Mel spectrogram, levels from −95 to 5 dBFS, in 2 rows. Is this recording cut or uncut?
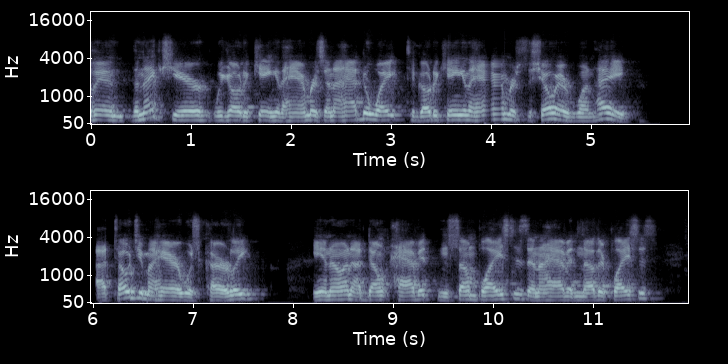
uncut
